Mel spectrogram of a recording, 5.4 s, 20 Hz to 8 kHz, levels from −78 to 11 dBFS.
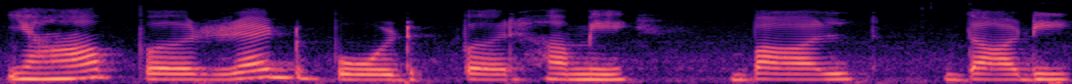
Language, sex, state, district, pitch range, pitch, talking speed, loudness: Hindi, female, Punjab, Fazilka, 185-205 Hz, 195 Hz, 90 wpm, -14 LUFS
